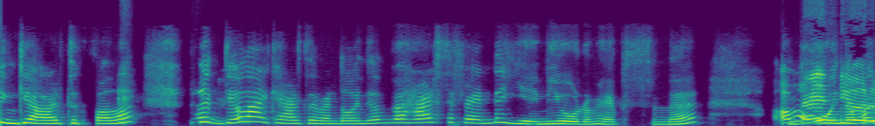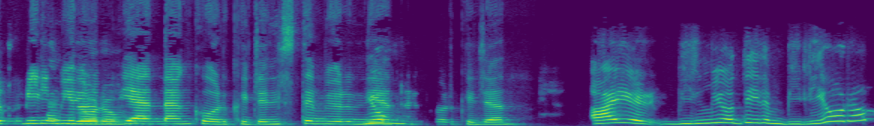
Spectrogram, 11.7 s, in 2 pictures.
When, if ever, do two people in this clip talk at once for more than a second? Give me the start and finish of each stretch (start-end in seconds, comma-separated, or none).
5.2-6.8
